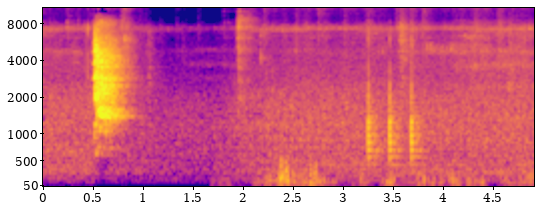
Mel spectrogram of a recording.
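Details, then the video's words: As Fendi the Pomeranian arrives at Phuket Dog Resort and the dogs get excited, one sharp high bark opens, followed by softer yips and shuffling noises. "Pomeranian FENDI coming in and all dogs excited"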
